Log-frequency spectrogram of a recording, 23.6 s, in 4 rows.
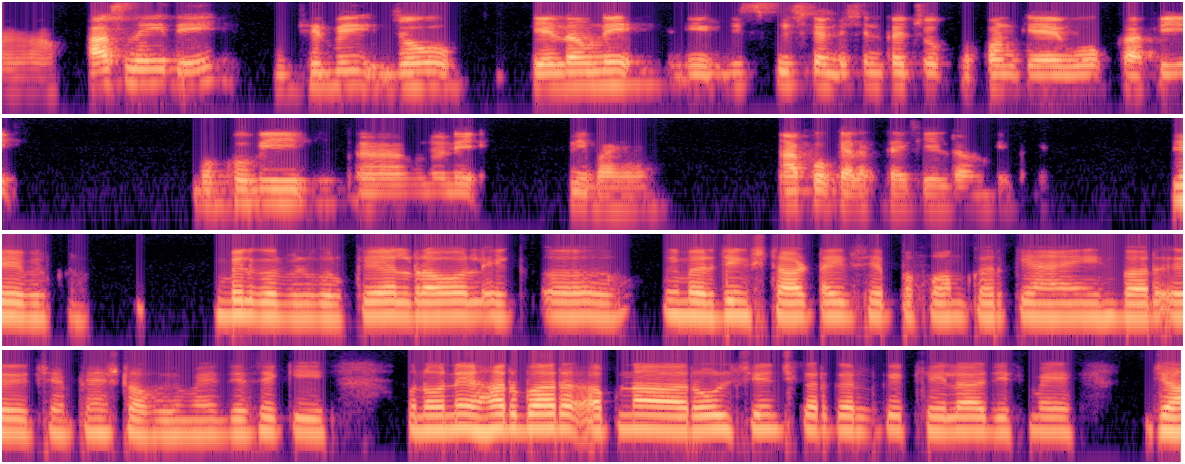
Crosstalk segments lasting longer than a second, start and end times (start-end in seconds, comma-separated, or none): none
